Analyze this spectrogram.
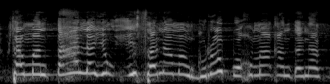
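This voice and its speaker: A woman's voice: extremely high pitch, normal speed, a little hiss or hum. A middle-aged woman pastor with a Filipino accent preaching a heartfelt sermon, now and then breaking into song.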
